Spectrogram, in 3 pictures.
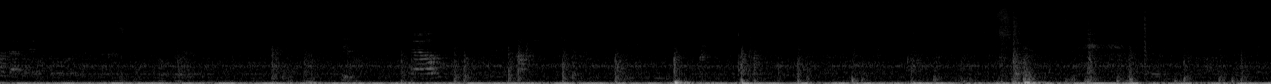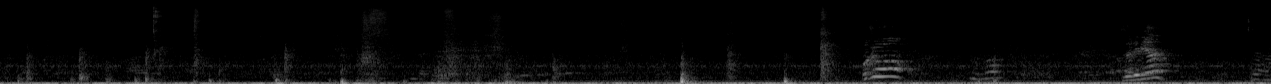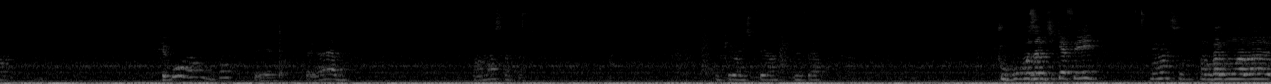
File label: Harass French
